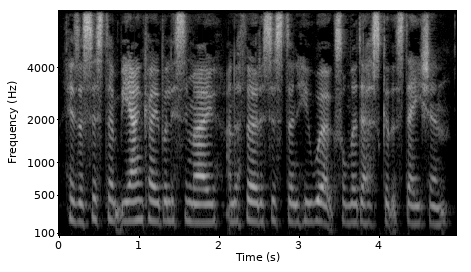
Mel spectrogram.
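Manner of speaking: plain reading voice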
